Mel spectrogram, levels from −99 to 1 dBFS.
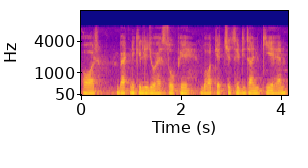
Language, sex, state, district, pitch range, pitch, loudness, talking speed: Hindi, male, Himachal Pradesh, Shimla, 110-115 Hz, 110 Hz, -16 LUFS, 200 wpm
